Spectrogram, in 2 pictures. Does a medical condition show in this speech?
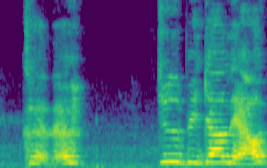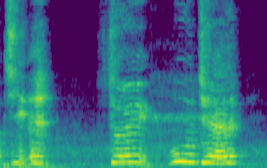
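Yes: cerebral palsy; only mouth and eyes relatively mobile, rest of body not mobile.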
